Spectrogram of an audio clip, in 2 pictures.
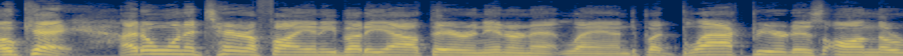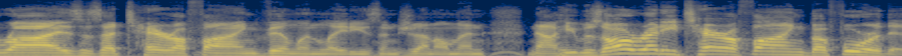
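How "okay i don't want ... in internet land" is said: usual speaking voice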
